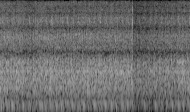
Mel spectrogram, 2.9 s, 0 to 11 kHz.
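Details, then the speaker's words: Honda CG Fan 160 single-cylinder motorcycle, warm after a ride, neutral, stock exhaust: even, steady putter about four beats a second with no extra ticking or knocking; owner hears no bothersome engine noise, normal warm idle. "Sinceramente eu não não escuto esse barulho né não tem nada nesse motor que me incomode assim de barulho entendeu"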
